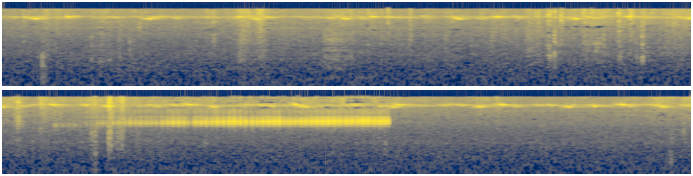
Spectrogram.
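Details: Fighting male Barrington's tree frogs, one purring while the pair wrestle over a calling site; scattered clicks, then a loud sustained buzzy purr for about three seconds before stopping abruptly, with high-pitched insects droning throughout.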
